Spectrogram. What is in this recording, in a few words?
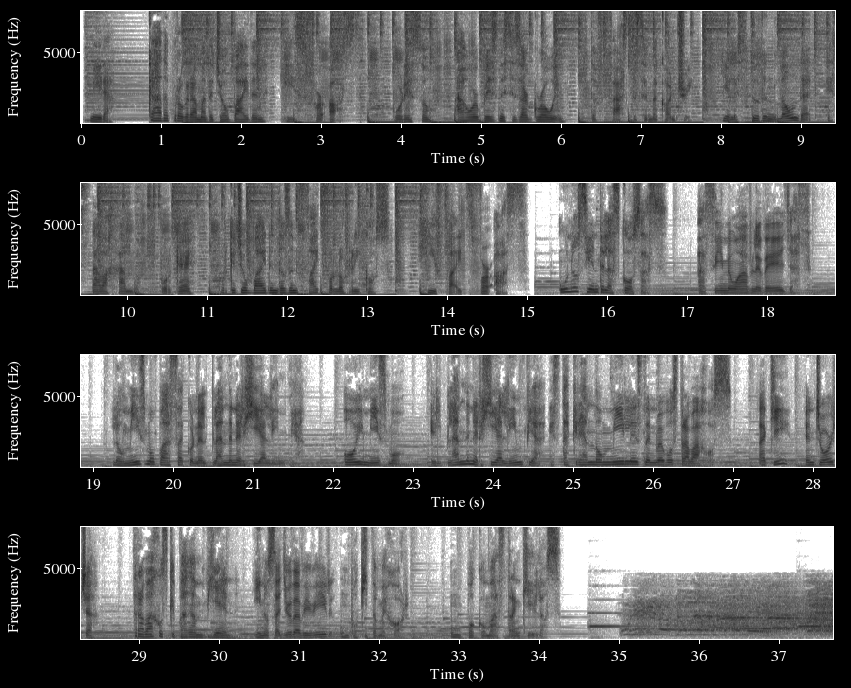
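Political Democratic, Spanish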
